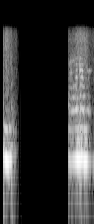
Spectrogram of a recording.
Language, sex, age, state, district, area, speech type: Telugu, female, 30-45, Andhra Pradesh, Kadapa, rural, conversation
